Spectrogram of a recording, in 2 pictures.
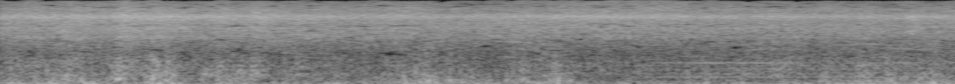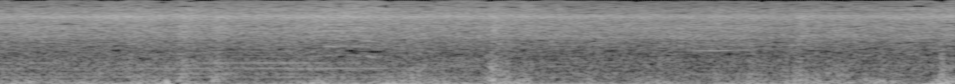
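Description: MEMU electric commuter train running at speed, heard from inside a coach: a constant rumble with wheels clattering over the rail joints. A faint steady tone sounds for a few seconds in the middle.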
